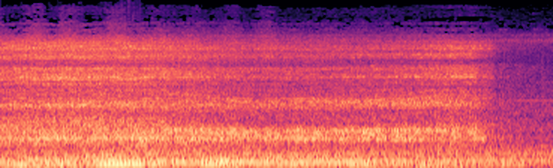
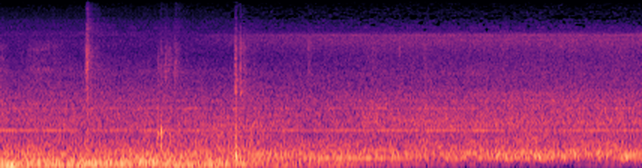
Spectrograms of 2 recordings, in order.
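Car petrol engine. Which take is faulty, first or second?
first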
